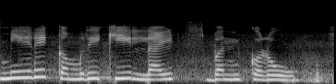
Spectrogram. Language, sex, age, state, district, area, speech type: Urdu, female, 18-30, Uttar Pradesh, Aligarh, urban, read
